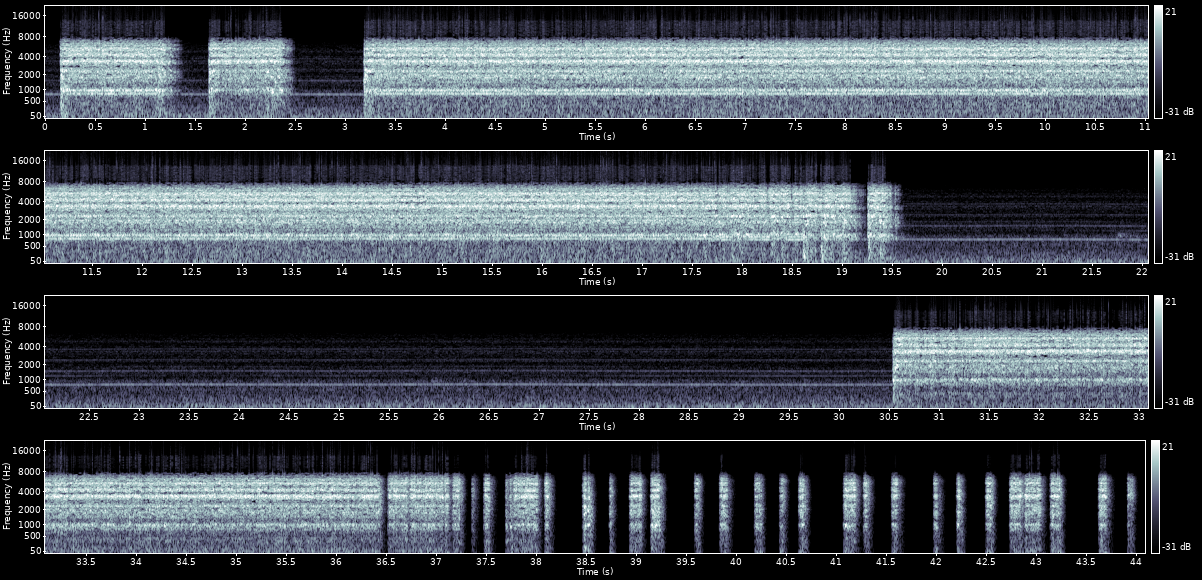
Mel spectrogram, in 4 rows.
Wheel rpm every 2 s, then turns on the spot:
210, 200, 340, 340, 340, 340, 340, 340, 330, 100, 0, 0, 0, 0, 0, 240, 310, 310, 300, 190, 260, 310.
none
